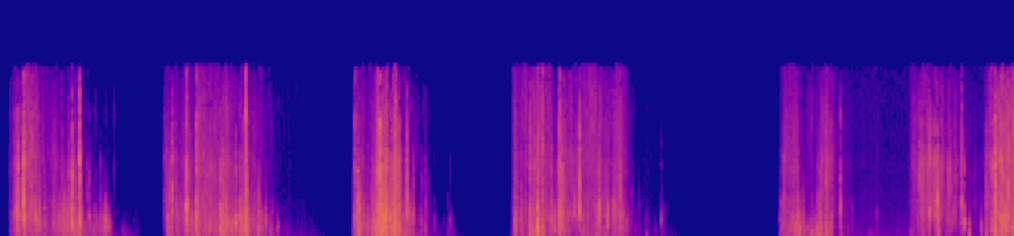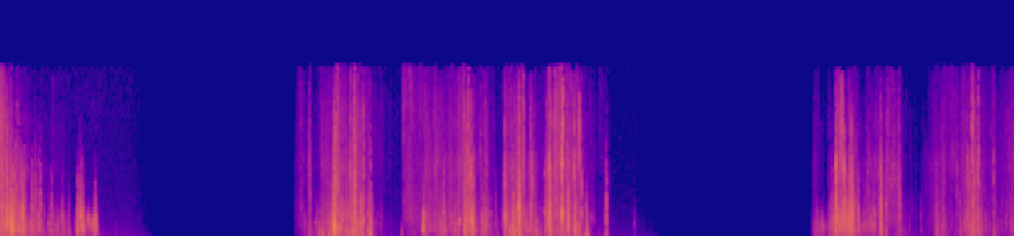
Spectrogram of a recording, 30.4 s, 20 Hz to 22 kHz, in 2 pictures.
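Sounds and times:
newspaper pages rustling: 0.2s - 1.9s, 2.5s - 4.2s, 5.3s - 6.8s, 7.7s - 10.0s, 11.7s - 12.9s, 13.6s - 16.8s, 19.7s - 24.4s, 27.4s - 30.4s.

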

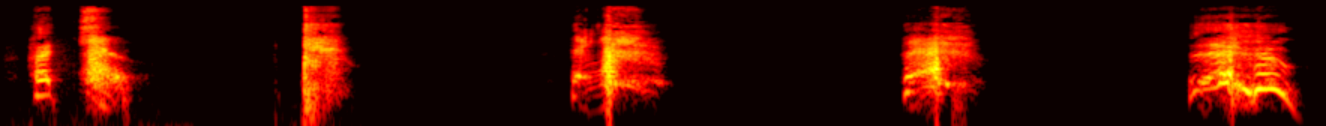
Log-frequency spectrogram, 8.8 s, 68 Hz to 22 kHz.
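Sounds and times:
man sneezing: 0.5s - 0.9s, 2.0s - 2.4s, 3.8s - 4.5s, 6.0s - 6.6s, 8.0s - 8.7s.

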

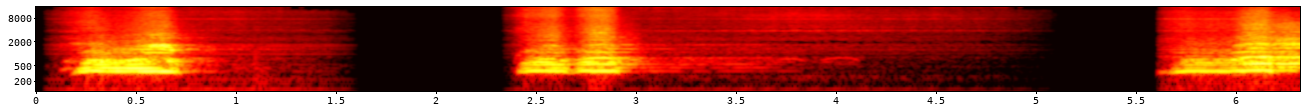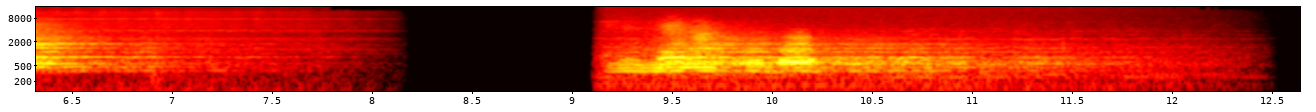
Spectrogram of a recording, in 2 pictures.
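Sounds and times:
steam locomotive whistle: 0.1s - 1.0s, 2.4s - 4.1s, 5.6s - 8.0s, 9.1s - 12.4s.

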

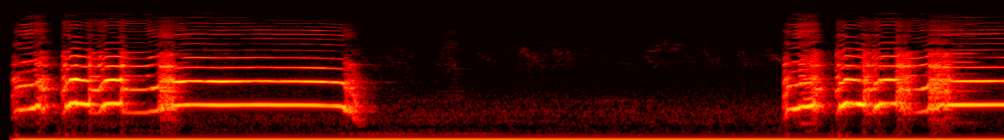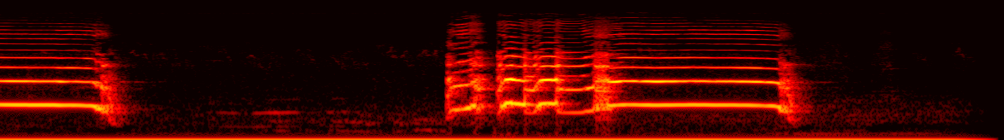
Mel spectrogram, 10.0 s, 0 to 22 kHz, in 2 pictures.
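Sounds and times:
rooster crowing: 0.1s - 1.9s, 3.9s - 5.7s, 7.2s - 9.1s.

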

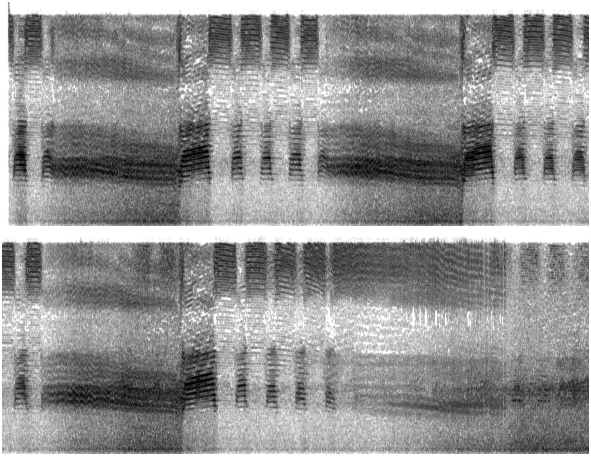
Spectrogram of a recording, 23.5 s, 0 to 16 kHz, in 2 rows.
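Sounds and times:
cicada in Japan: 0.1s - 23.4s.

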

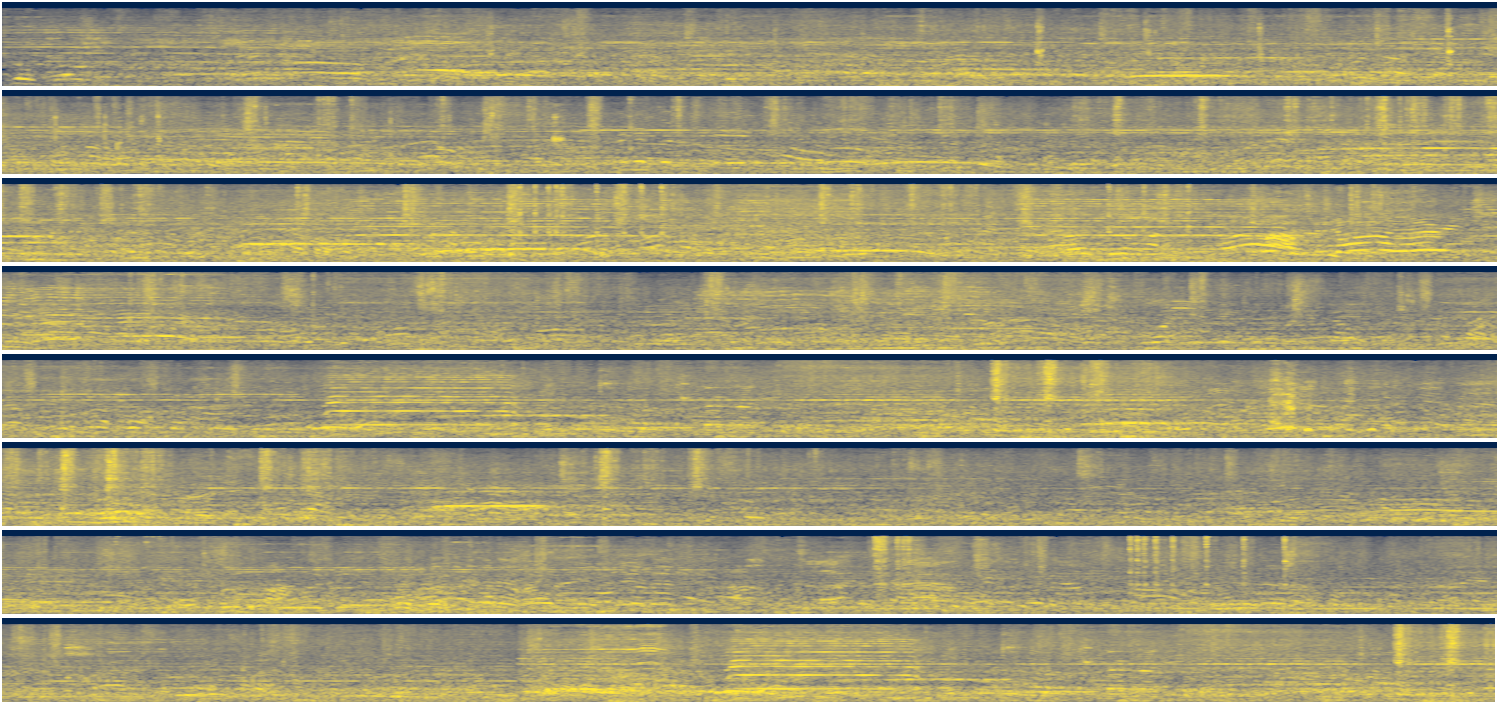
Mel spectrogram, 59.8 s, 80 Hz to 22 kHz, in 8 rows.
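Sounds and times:
street noise on New Year's night: 0.0s - 59.7s.

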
